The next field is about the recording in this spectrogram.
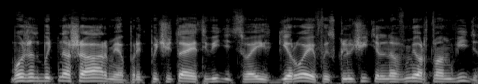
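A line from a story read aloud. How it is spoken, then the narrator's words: Plain. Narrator (Russian): сказал он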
